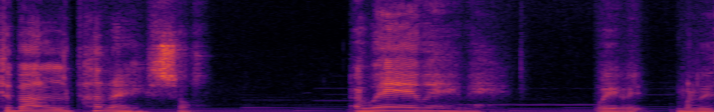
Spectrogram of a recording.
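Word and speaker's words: Valparaíso: It's Valparaiso.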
